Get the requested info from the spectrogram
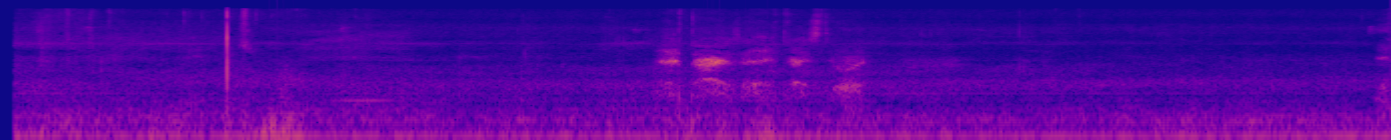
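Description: A woman's soft, whispered voice for a second or so around the middle, over a steady low hum, with a sharp click near the start.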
